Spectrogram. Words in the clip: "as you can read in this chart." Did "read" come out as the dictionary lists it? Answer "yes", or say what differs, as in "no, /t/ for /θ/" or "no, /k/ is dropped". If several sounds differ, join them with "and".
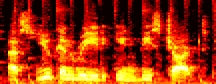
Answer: yes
